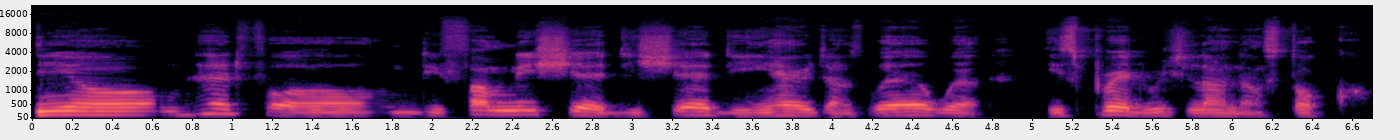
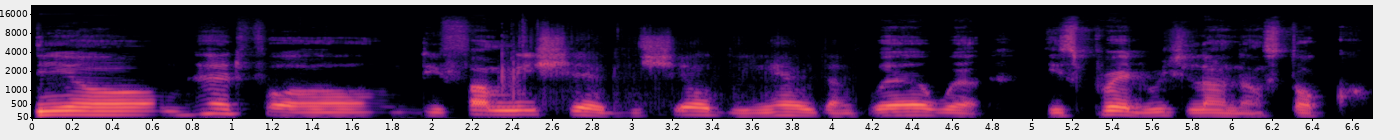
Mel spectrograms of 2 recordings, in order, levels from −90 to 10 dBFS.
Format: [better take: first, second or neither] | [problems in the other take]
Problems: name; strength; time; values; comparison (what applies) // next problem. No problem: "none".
first | noise reduction (neural mask model DeepFilterNet 3)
